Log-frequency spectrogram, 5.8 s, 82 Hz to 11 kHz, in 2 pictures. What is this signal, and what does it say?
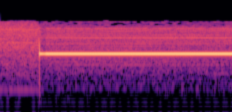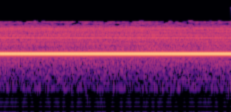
Emergency Alert System (SAME) tones (the 1050 Hz attention tone). It is heard from 0.9 to 5.3 s.
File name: eas / KSDZKDJL / KSDZKDJL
